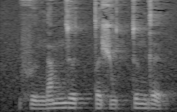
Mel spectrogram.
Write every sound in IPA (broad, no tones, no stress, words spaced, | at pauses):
føŋɾamnzøtːɐ ʃutːøŋɡɛ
